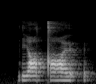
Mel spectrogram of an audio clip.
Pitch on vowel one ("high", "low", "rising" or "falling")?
high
